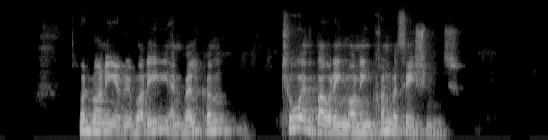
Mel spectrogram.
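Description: An older man speaks calmly through a microphone on an online call.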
